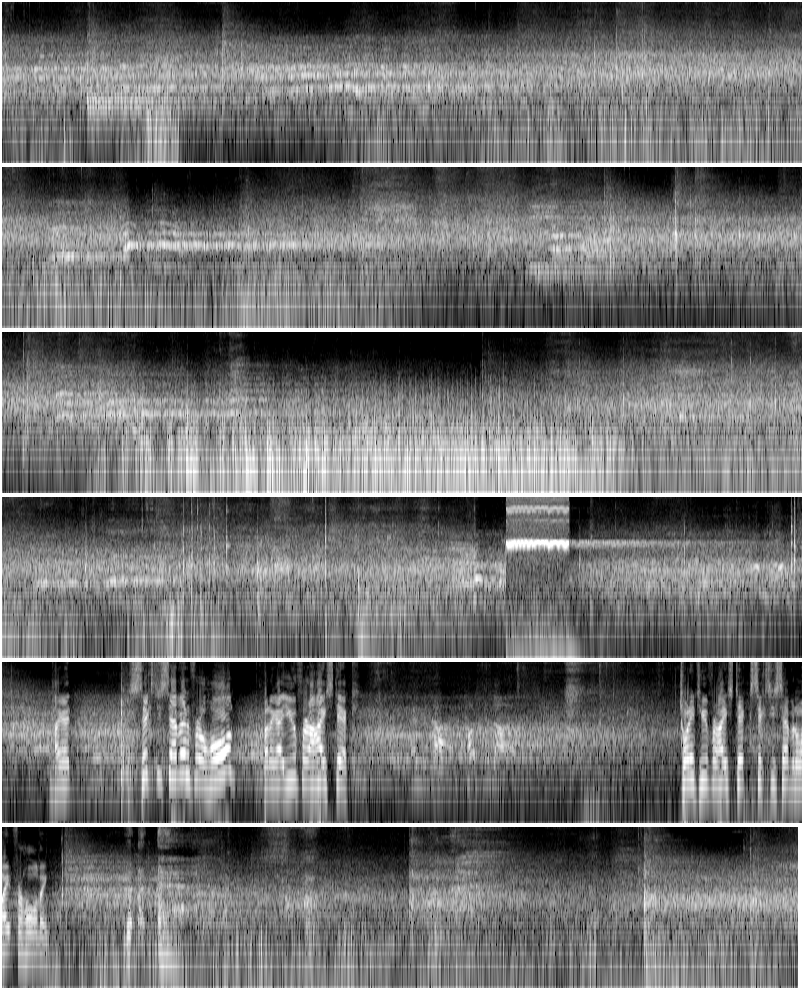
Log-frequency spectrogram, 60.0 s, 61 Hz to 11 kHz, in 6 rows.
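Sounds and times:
skating on ice: 0.0s - 36.2s, 44.4s - 48.5s, 52.1s - 59.9s
referee whistle blast: 36.3s - 38.7s.

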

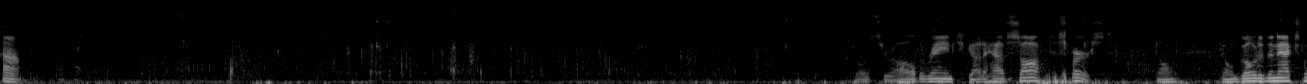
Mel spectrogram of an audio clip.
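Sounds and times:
horse hooves on dirt and hay: 0.3s - 13.0s.

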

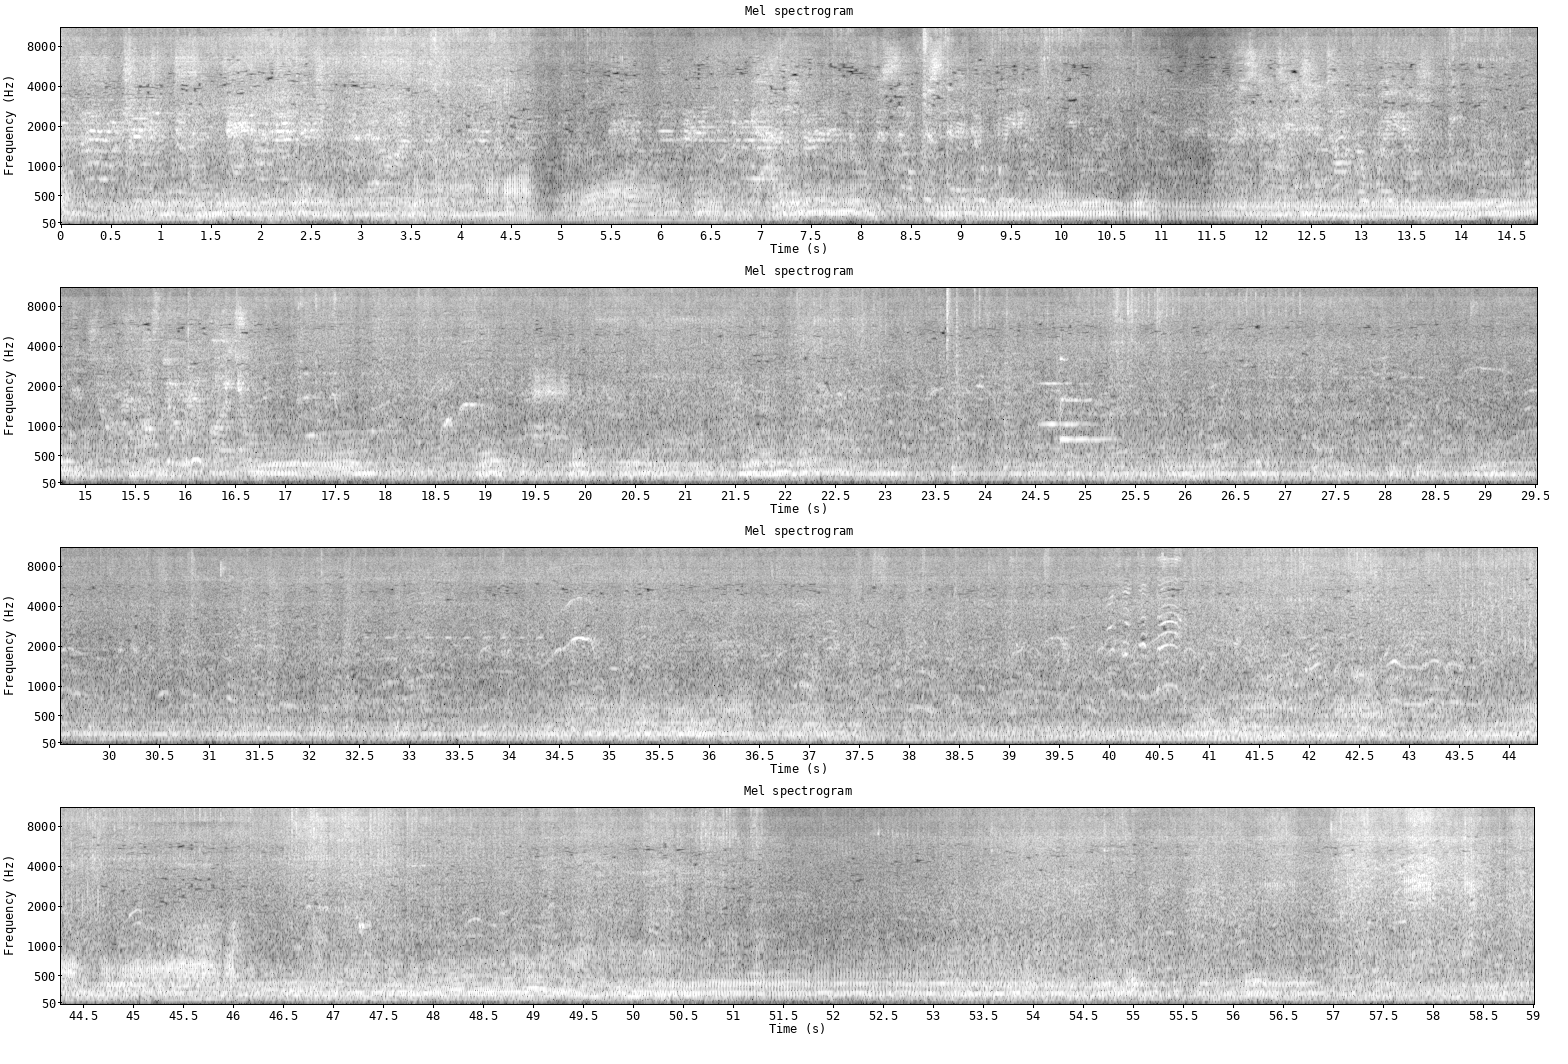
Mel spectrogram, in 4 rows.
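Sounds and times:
crowd chatter: 0.0s - 59.0s
motorcycle engines running: 0.0s - 59.0s.

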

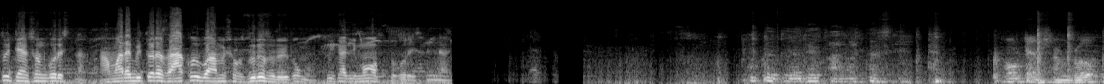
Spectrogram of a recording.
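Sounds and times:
man speaking: 7.4s - 9.1s.

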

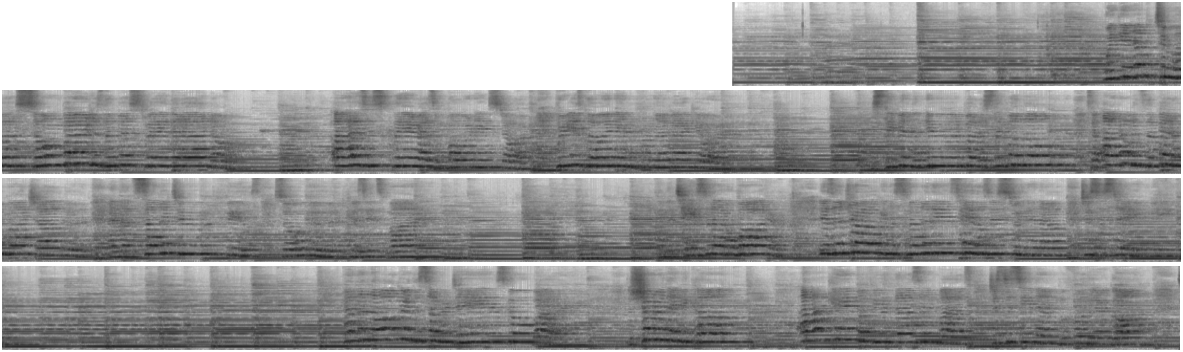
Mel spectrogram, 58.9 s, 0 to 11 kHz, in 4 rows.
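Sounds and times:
acoustic guitar strumming: 9.2s - 58.9s
woman singing a folk song: 13.5s - 44.8s, 48.2s - 58.9s.

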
